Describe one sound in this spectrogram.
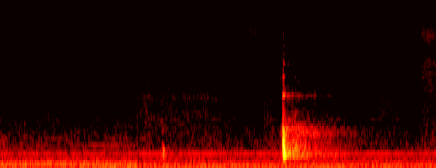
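Metal parts clink together as they are handled.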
